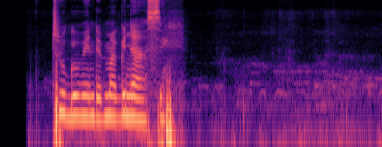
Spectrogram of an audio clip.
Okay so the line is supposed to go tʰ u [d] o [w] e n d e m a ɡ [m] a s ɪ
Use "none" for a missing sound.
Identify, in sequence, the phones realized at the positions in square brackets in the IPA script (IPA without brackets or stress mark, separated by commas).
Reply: ɡ, w, ɲ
